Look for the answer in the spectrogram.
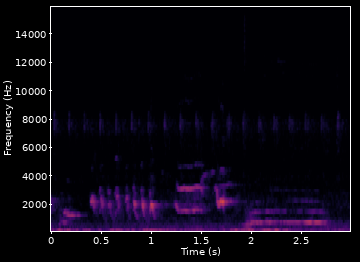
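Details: A female Australian magpie mimics, drawing on a repertoire of kookaburras, black-cockatoos, small birds, honeyeaters, dogs and human whistling: a quick string of chirps, a few bright whistles, then a long, slightly wavering lower whistle over a low rumble, with another bird playing with a toy nearby.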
